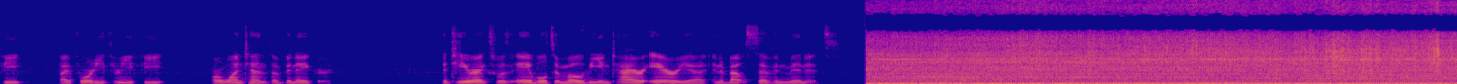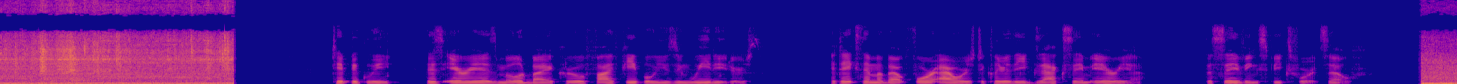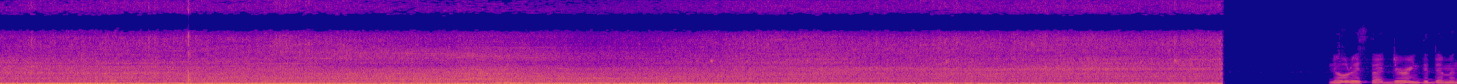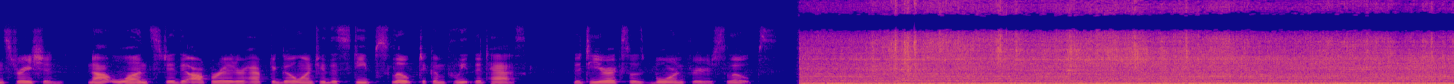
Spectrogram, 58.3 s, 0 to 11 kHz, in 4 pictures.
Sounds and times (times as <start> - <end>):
Speech: 0.0 - 1.6, 2.2 - 3.3, 4.4 - 8.4, 17.9 - 22.2, 22.9 - 26.0, 26.6 - 28.2, 42.4 - 51.5
Outside, rural or natural: 8.7 - 17.0, 28.8 - 41.4, 51.7 - 58.2
Vehicle: 8.7 - 17.0, 28.8 - 41.4, 51.7 - 58.2.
